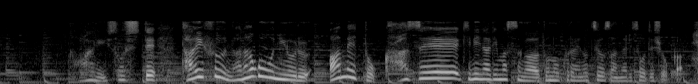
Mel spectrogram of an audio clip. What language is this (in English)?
Japanese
